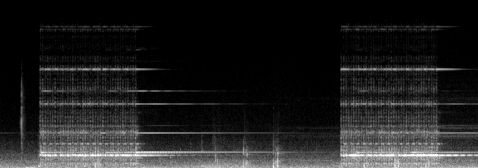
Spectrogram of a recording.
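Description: A telephone rings in a horror video game, two long bursts of an electronic bell-like ring separated by a pause, loud and close over a low ambient drone.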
